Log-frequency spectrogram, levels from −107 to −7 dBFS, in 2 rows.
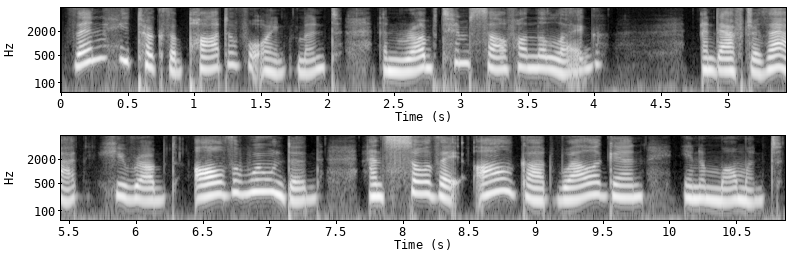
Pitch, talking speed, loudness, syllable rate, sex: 230 Hz, 170 wpm, -19 LUFS, 4.5 syllables/s, female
